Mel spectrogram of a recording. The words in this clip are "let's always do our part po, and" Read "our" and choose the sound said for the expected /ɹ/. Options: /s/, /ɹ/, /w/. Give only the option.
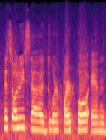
/w/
